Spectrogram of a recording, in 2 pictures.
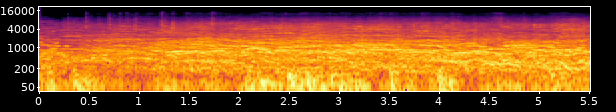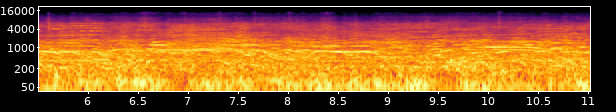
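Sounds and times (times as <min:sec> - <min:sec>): crowd shouting and yelling: 0:00.0 - 0:11.0.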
